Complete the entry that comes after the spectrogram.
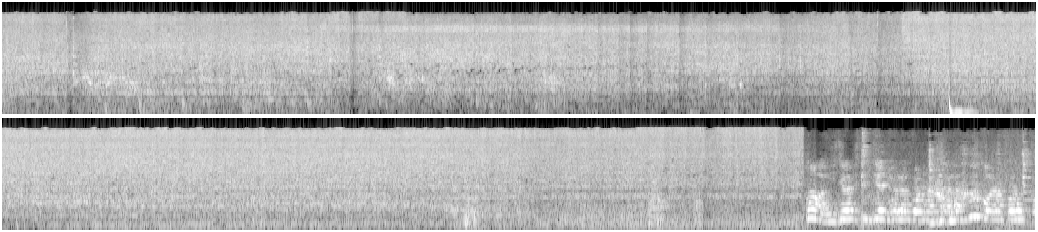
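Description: Sliced potatoes frying in oil in a steel wok, a steady sizzle with a spatula scraping and stirring. About nine seconds in, water is poured into the hot wok and the sizzle gets louder, with hissing steam.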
